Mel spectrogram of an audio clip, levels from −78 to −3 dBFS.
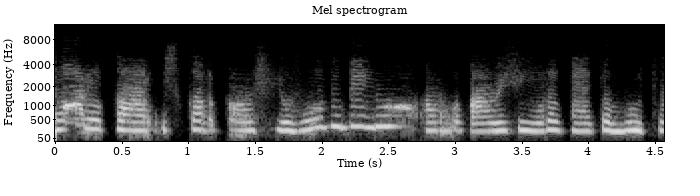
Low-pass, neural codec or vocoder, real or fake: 10.8 kHz; codec, 44.1 kHz, 0.9 kbps, DAC; fake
